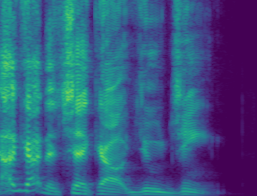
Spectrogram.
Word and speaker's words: Youjeen: so fire that that Eugene I got to check out Eugene I think I'm pronouncing it right it's y-o-u that's you then j-e-e and that's Gene right I got to check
